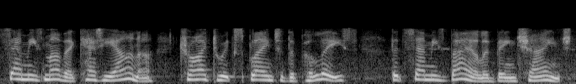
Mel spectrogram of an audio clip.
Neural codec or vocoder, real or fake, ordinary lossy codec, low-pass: none; real; MP3, 48 kbps; 5.4 kHz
